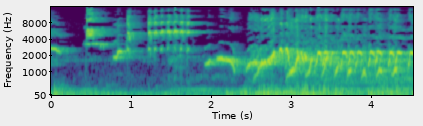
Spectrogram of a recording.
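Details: White-rumped shama with a few high, sharp buzzy notes, then a long, rapid, rippling series of whistled slurs repeated many times.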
